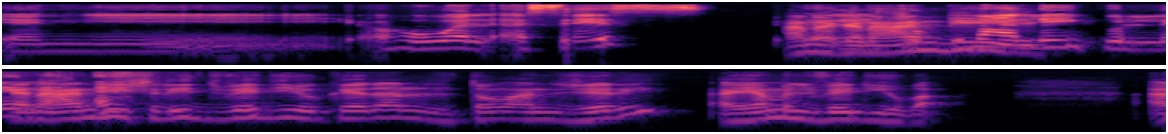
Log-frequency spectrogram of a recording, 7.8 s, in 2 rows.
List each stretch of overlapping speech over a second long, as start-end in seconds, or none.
2.6-4.1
